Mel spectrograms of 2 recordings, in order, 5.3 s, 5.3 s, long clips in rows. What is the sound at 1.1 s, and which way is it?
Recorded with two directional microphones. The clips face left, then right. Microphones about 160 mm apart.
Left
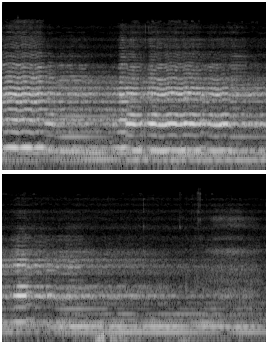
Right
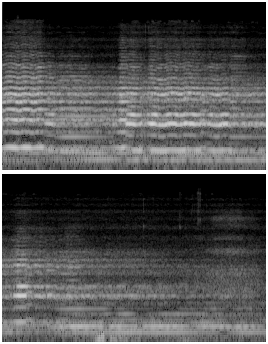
Music, 15° left (ahead or behind).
